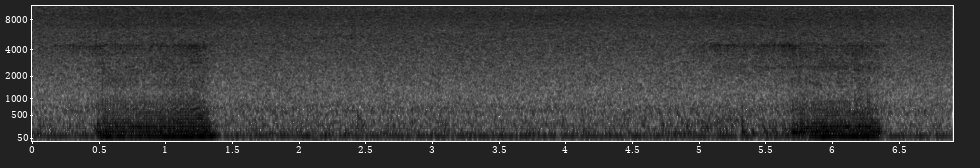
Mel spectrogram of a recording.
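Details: A sleeping French Bulldog, recorded on Saturday night, April 26, 2025, snores in two long, rumbling, low-pitched breaths several seconds apart.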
